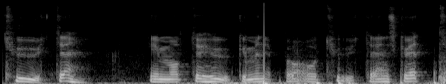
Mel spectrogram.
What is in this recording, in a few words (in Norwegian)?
"tute", Numedalsmål; E måtte huke me nepå o tute ein skvett.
